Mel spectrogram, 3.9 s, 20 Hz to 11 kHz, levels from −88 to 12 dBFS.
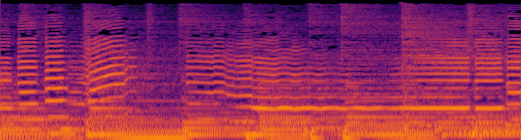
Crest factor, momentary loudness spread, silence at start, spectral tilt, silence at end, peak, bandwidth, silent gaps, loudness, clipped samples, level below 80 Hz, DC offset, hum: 12 dB; 4 LU; 0 s; -5.5 dB/octave; 0 s; -4 dBFS; 10.5 kHz; none; -17 LUFS; under 0.1%; -24 dBFS; under 0.1%; none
